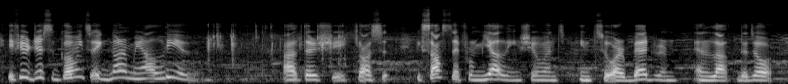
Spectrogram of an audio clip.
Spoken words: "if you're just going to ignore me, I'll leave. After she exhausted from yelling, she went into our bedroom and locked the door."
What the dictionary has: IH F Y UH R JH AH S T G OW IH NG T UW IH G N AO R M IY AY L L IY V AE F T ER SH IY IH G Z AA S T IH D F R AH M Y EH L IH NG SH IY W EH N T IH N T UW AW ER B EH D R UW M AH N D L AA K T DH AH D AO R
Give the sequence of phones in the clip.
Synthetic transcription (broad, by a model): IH F Y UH R JH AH S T G OW IH NG T UW IH G N AO R M IY AY L L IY V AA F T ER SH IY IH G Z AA S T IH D F R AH M Y EH L IH NG SH IY W EH N T IH N T UW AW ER B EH D R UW M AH N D L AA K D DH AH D AO R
